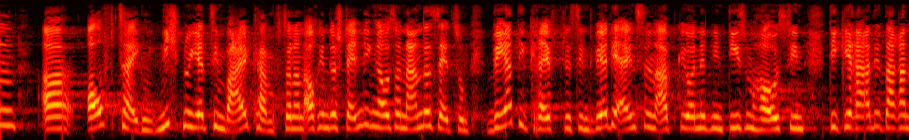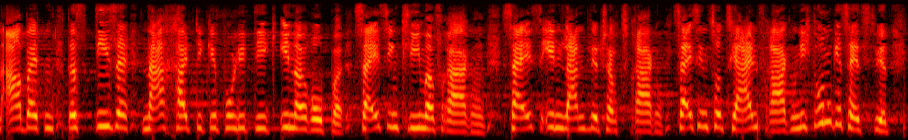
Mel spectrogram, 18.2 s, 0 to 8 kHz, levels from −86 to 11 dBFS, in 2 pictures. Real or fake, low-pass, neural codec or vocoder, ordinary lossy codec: real; 7.2 kHz; none; none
